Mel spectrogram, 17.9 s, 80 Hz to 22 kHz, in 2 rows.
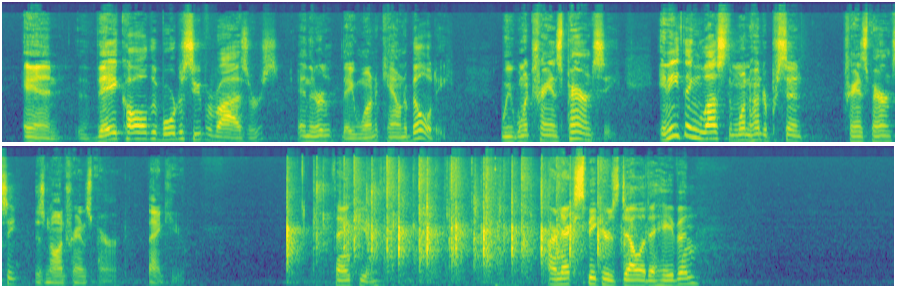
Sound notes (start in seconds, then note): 11.7 applause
